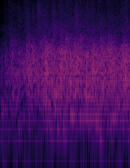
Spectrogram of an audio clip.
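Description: Steady applause from an audience at an Independence Day salute event, sustained and full, rising slightly in the opening moment and holding at an even level with no talking over it.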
